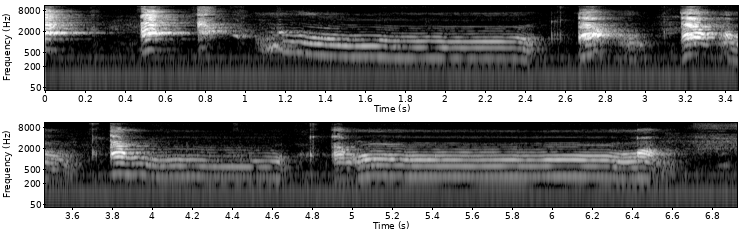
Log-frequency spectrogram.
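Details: Little puppy trying to howl: a series of drawn-out, wavering, falling whine-howls, several lasting over a second, broken by short sharp yips; a steady low hum runs underneath.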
